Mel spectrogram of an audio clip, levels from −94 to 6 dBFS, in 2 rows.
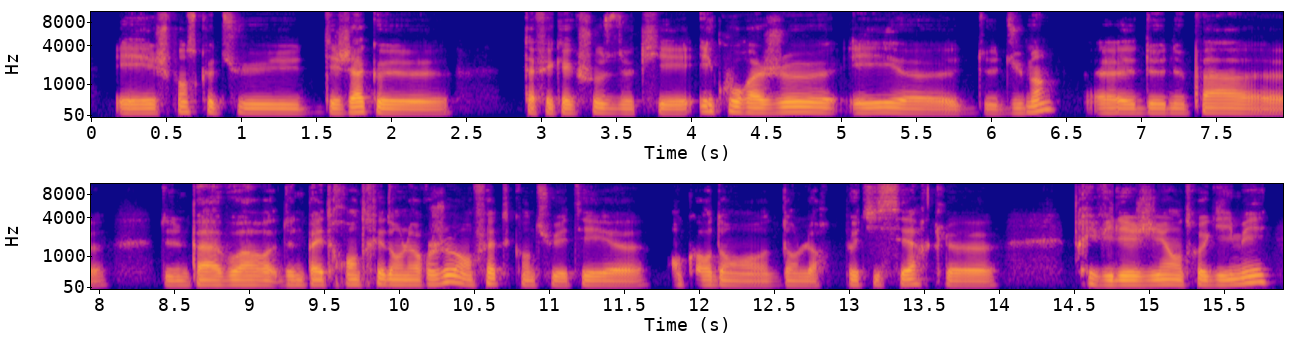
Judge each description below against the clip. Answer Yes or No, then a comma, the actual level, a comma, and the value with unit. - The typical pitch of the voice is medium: No, low, 105 Hz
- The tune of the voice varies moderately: No, narrow, 2.2 semitones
